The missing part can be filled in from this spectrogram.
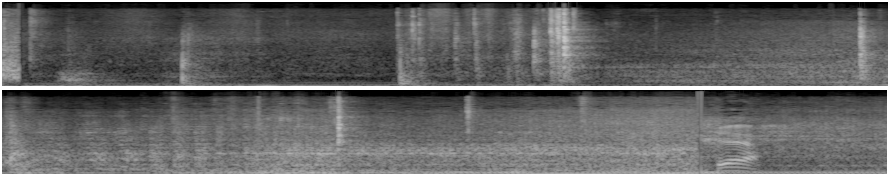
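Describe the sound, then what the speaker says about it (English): A school bus engine cranks in several short bursts, then catches and settles into a loud, rumbling idle close by, with voices talking over the early cranking attempts. "might as well just go ahead and fire up this school bus"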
